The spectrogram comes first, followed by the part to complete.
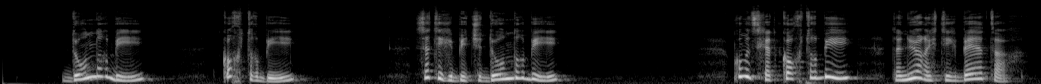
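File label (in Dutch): "dichterbij" Limburgish dialect word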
